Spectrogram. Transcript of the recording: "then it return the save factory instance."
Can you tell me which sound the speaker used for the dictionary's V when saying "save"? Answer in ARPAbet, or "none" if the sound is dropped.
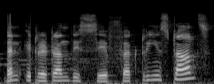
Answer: F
